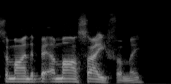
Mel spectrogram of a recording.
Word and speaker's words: Marseille: Don't say it like that. It's Marseille. It's Marseille, and it's the white one with the three Adidas large logos on the, coming over the shoulder.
